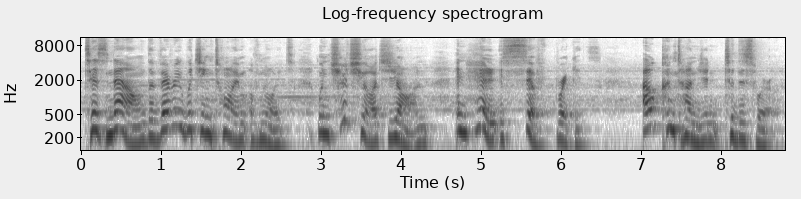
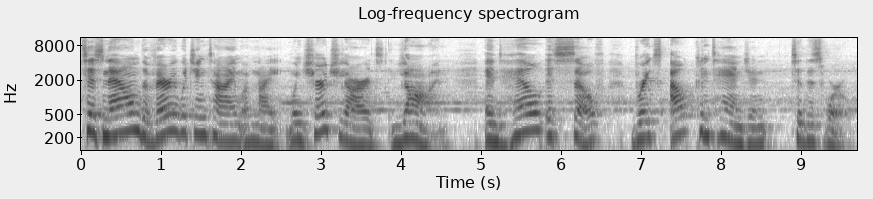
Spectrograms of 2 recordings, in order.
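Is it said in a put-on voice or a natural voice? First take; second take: put-on; natural. First: It is said in a put-on theatrical voice. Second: It is said in the speaker's natural voice.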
